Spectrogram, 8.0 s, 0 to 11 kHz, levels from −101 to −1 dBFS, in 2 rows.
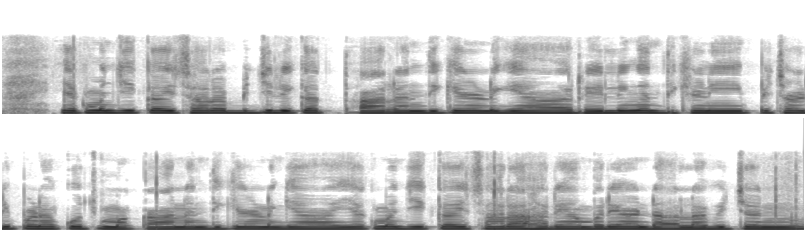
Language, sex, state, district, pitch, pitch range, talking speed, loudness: Hindi, male, Uttarakhand, Uttarkashi, 170 Hz, 165-180 Hz, 185 wpm, -24 LUFS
